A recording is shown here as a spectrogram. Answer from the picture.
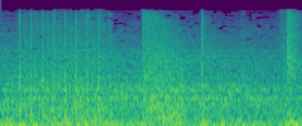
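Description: Rapid gunfire in a dense run of shots, with heavier blasts about a second in and near the end, over dramatic trailer music.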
